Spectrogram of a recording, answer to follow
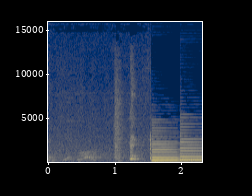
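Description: Faint room noise with a couple of soft knocks, then about one and a half seconds in, electric-piano-style keyboard music starts suddenly with sustained notes.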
